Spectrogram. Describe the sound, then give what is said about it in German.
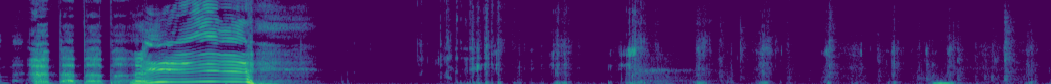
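Crunching of a potato chip being eaten: first a few short vocal sounds and a drawn-out moaning vocalization, then after a brief pause a long run of many irregular, crisp crunches as the chip is chewed. “Ich esse jetzt so einen Chip.”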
